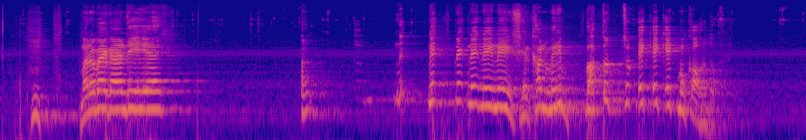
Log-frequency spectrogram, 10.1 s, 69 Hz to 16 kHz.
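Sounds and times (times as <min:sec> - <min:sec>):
man's voice: 0:01.0 - 0:02.2, 0:05.0 - 0:09.0.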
